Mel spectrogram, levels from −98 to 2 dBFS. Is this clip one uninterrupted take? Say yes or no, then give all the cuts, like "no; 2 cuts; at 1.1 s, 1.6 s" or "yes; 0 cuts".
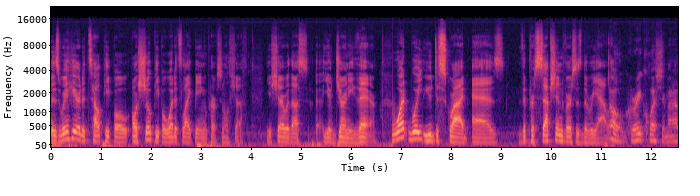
no; 2 cuts; at 6.8 s, 7.4 s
